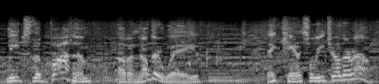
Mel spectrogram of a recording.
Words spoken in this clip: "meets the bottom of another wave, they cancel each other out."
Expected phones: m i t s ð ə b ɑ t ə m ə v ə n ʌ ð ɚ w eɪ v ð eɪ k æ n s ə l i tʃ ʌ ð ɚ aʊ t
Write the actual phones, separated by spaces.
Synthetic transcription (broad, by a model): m i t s ð ə b ɑ t ə m ə v ə n ʌ ð ɚ w eɪ v ð eɪ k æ n s l i tʃ ʌ ð ɚ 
